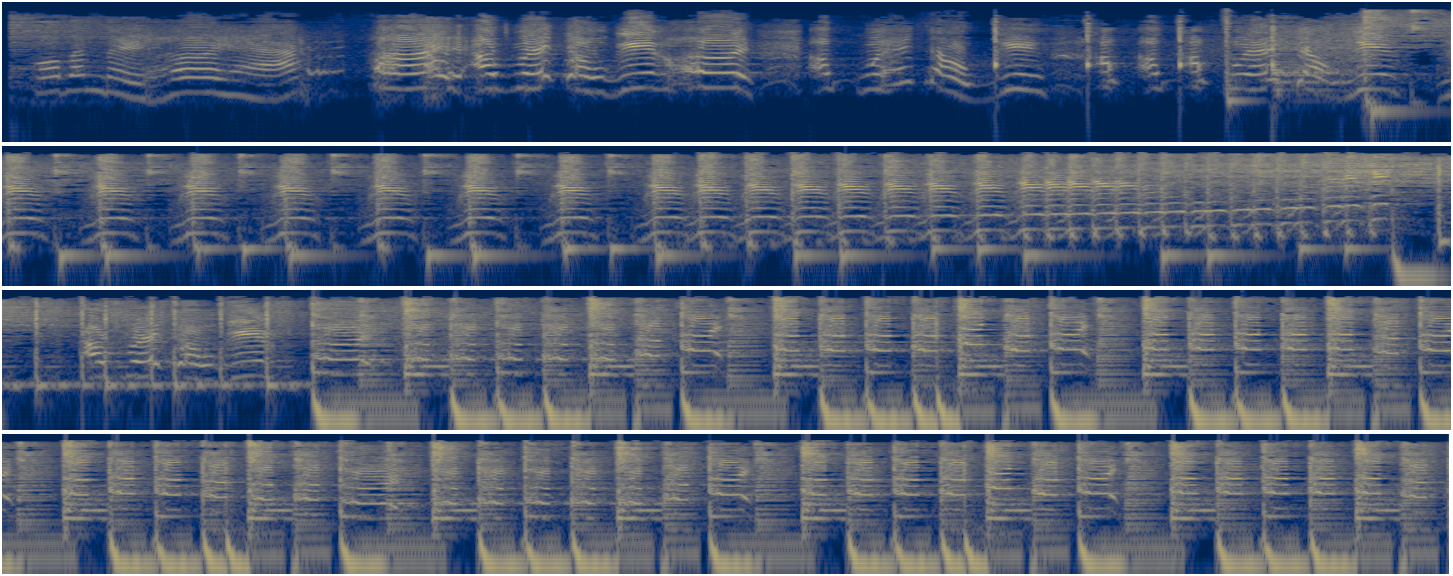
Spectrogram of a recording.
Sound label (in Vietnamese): Remix Nhac Chuong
